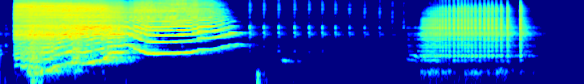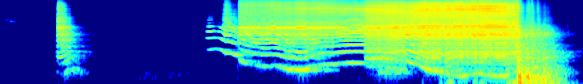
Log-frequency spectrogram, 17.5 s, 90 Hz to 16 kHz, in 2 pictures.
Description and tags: This is from my front door before applying lubricant to get rid of the creak/squeak. I used my Zoom H2n and then removed the ambient noises with Adobe Audition.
